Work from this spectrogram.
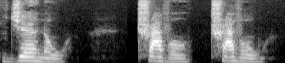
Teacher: Now, depending on the speaker, how fast or clearly they're speaking and the words they're saying, this dark L can become very dark and can be hard to hear at all, or depending on accent, may be more of a woo sound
